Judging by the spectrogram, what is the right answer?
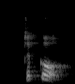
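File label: "cekcok", Malay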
